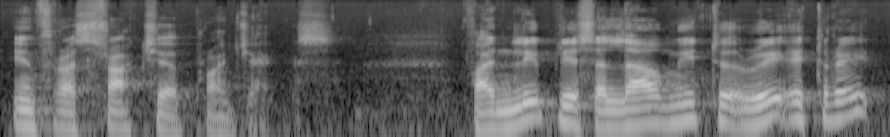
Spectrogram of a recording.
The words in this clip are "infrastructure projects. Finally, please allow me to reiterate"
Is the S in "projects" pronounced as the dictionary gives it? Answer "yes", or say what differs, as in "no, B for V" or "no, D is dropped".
yes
